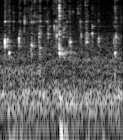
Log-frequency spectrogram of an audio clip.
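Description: Water drops sputter in hot oil inside an electric kettle used for cooking chicken curry in a hostel, giving quick, light, close crackles and pops scattered over a steady faint hiss, with no one talking.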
